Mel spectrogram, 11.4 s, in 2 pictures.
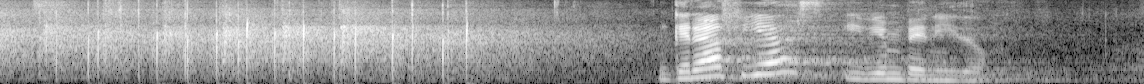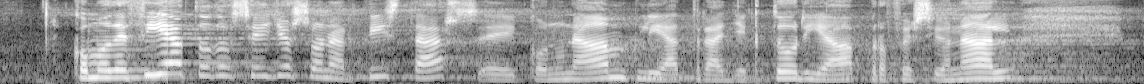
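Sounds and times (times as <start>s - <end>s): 
audience applause: 0.0s - 2.8s
speech: 3.3s - 5.1s, 6.1s - 11.4s.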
